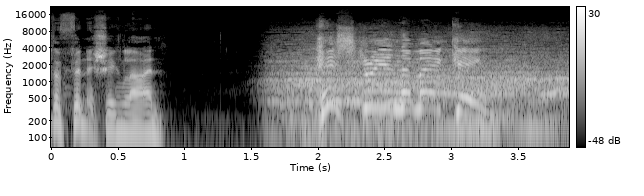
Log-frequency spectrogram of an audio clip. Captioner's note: crowd cheering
